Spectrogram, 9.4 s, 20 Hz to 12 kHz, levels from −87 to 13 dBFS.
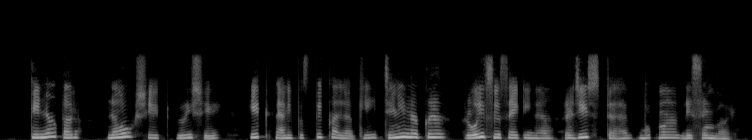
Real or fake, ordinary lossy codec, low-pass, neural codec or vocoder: fake; none; 7.2 kHz; codec, 16 kHz, 1 kbps, FreqCodec, larger model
